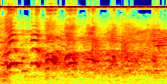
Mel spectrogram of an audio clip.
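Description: People laughing loudly, in short, choppy bursts, starting just as the singing breaks off.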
